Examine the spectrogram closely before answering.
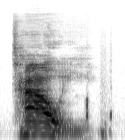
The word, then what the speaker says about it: Towie: Oh, Towie. So it's Towie. It's like Howie.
